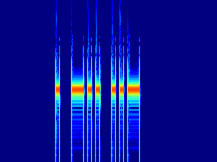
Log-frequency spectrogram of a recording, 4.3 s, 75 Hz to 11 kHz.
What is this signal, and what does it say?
Morse code, heard as a keyed tone, about 15 wpm, 700 Hz. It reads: EDU
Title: All Cut Numbers - 3-Digit 15wpm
